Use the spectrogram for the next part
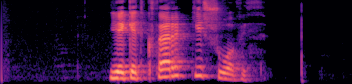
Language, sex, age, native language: Icelandic, female, 40-49, Icelandic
